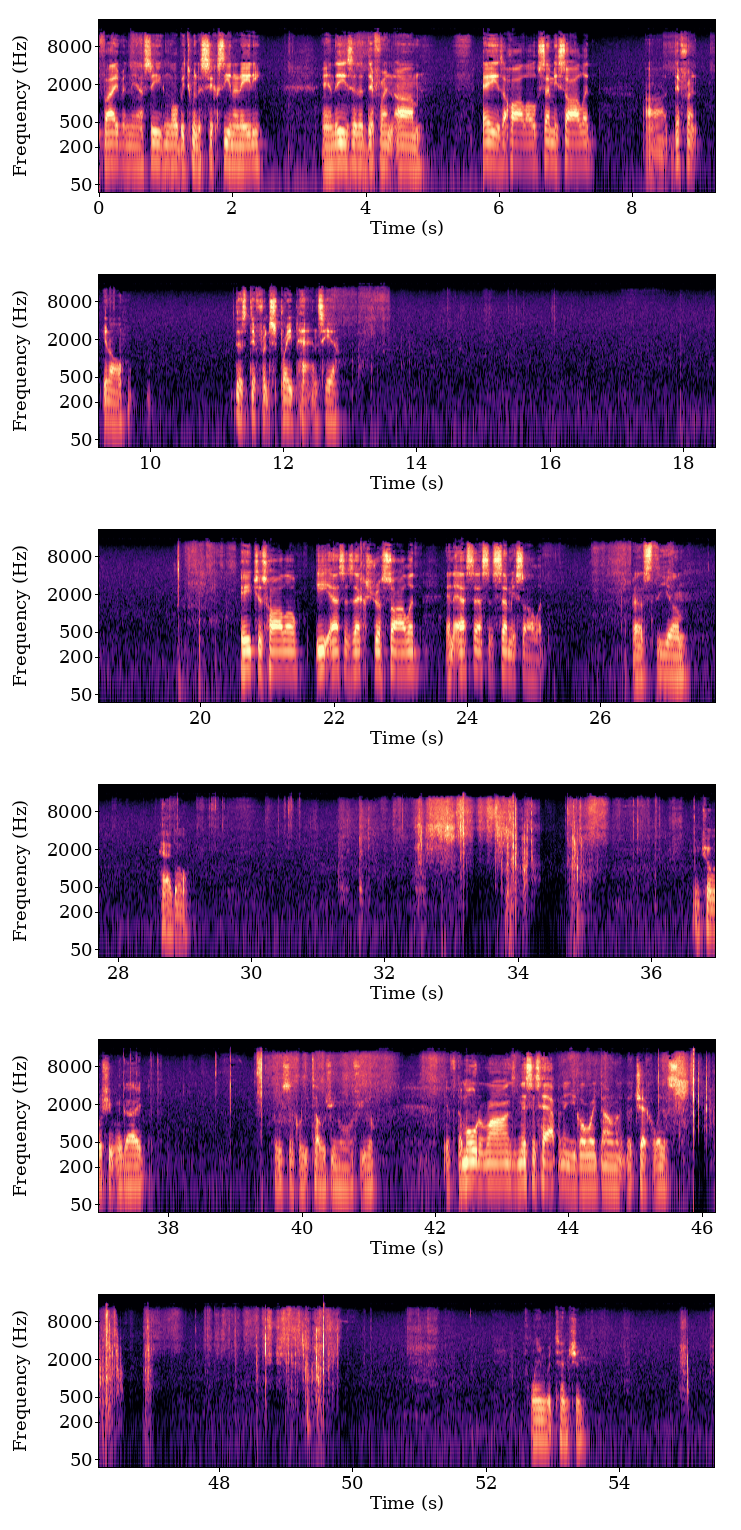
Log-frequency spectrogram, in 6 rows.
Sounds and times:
Speech: 0.0s - 2.5s, 3.3s - 5.0s, 5.7s - 7.5s, 8.2s - 9.8s, 11.3s - 12.9s, 20.6s - 25.2s, 26.5s - 27.4s, 28.6s - 29.1s, 36.6s - 37.8s, 39.6s - 41.2s, 42.1s - 45.8s, 52.6s - 53.6s.

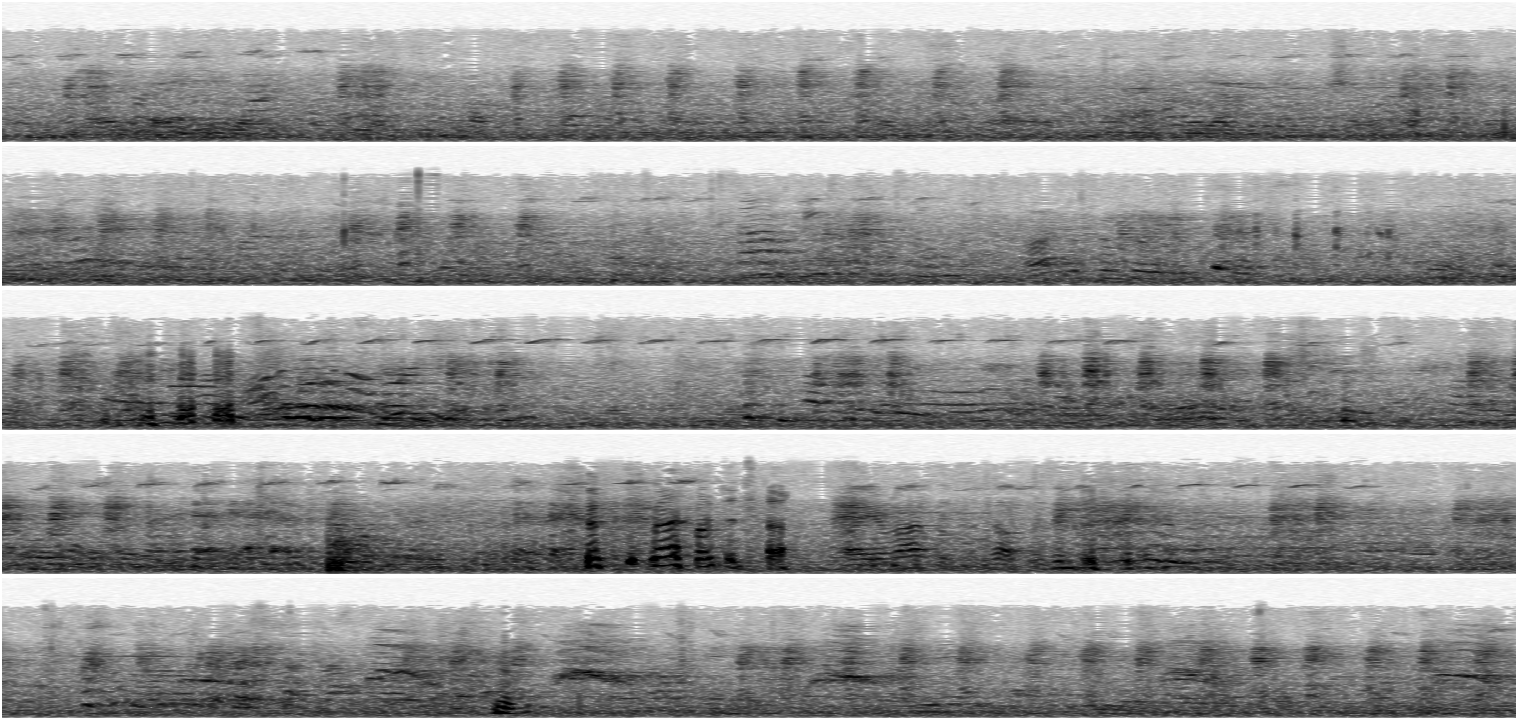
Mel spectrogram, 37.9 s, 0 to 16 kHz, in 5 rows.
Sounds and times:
Duck: 0.3s - 5.3s, 6.6s - 10.4s, 13.0s - 21.8s, 22.4s - 26.2s, 26.9s - 37.8s.

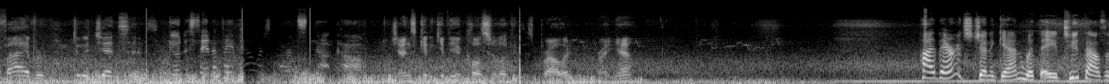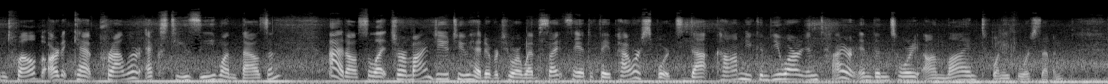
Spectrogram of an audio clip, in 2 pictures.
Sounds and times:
Speech: 0.0s - 6.4s, 9.2s - 21.8s.

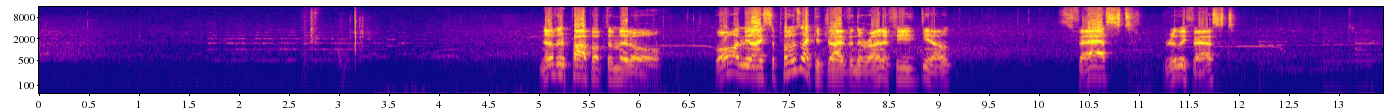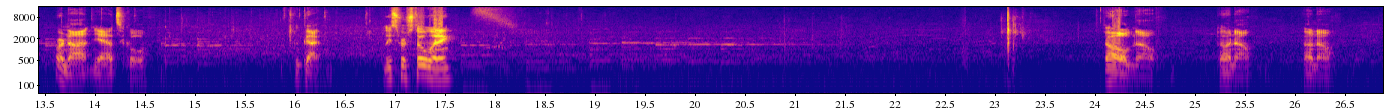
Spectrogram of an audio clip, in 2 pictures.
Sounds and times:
Speech: 6.8s - 9.2s, 10.3s - 12.0s, 16.9s - 17.6s, 24.1s - 26.5s
Music: 11.0s - 14.0s, 14.6s - 15.6s, 17.5s - 21.4s.

